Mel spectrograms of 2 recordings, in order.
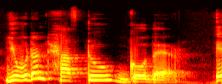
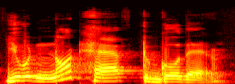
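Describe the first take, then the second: First: 'Would not' is contracted to 'wouldn't', said faster. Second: 'Would not' is said as two full words.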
